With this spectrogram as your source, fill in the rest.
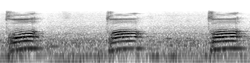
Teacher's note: طا زبان کی نوک ثنا علیہ کی جڑ. تا دال طا تینوں کا مخرج ایک ہے، بس اس کو پر پڑھیں گے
